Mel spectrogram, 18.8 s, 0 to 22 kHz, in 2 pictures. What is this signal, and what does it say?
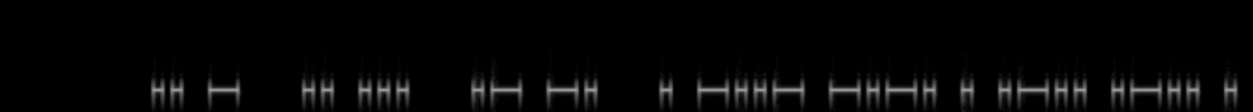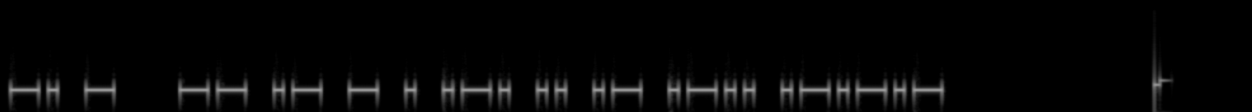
Morse code, heard as a keyed tone, about 17 wpm, 700 Hz. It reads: IT IS AN EXCELLENT MATERIAL.
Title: Sentences from Top 1000 Words - Review Part 5 - 17wpm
